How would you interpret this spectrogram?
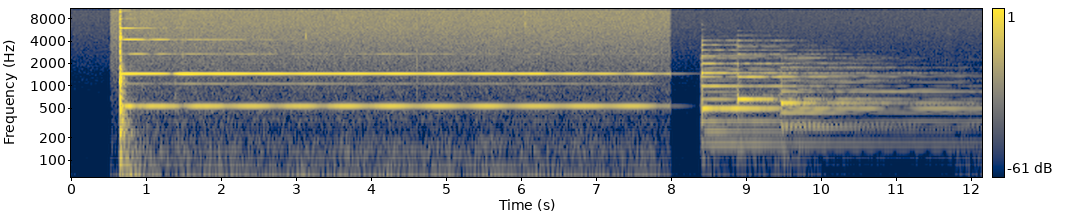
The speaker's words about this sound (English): We will ring the chime to begin and end the meditation.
